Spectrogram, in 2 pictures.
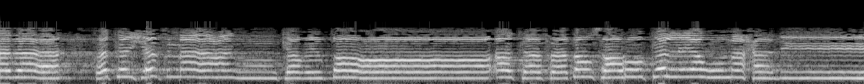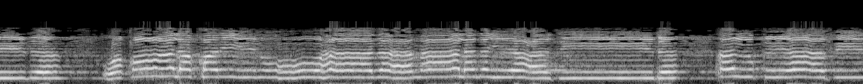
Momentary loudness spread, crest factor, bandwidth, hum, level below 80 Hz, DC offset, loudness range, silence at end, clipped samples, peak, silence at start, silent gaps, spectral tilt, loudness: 6 LU; 10 dB; 8 kHz; none; -50 dBFS; under 0.1%; 2 LU; 0 s; 0.3%; 0 dBFS; 0 s; none; -4 dB/octave; -9 LUFS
